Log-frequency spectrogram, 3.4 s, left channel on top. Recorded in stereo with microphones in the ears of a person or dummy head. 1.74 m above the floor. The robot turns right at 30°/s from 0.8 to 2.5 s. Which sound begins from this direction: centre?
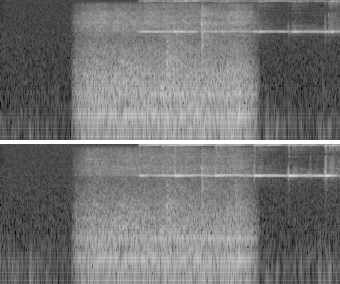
A bell, at 1.4 s.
